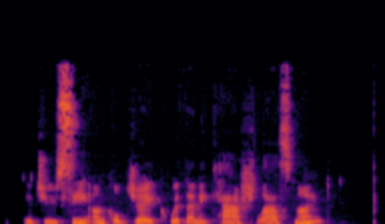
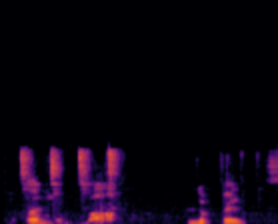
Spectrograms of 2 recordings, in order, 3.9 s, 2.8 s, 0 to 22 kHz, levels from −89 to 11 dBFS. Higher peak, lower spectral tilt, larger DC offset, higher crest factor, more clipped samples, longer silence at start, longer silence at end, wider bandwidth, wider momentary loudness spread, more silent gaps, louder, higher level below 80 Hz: about the same, -6 dBFS vs -8 dBFS; about the same, -3 dB/octave vs -3 dB/octave; neither; about the same, 20 dB vs 20 dB; neither; about the same, 0.25 s vs 0.2 s; first, 0.65 s vs 0 s; first, 16 kHz vs 8 kHz; first, 10 LU vs 7 LU; neither; first, -25 LUFS vs -28 LUFS; about the same, -72 dBFS vs -68 dBFS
